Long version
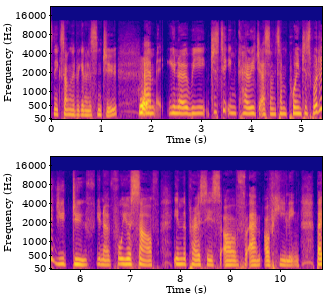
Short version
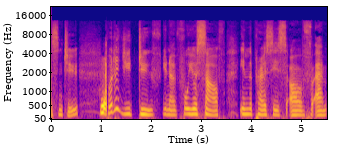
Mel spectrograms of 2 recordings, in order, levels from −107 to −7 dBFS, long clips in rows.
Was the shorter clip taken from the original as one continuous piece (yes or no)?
no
